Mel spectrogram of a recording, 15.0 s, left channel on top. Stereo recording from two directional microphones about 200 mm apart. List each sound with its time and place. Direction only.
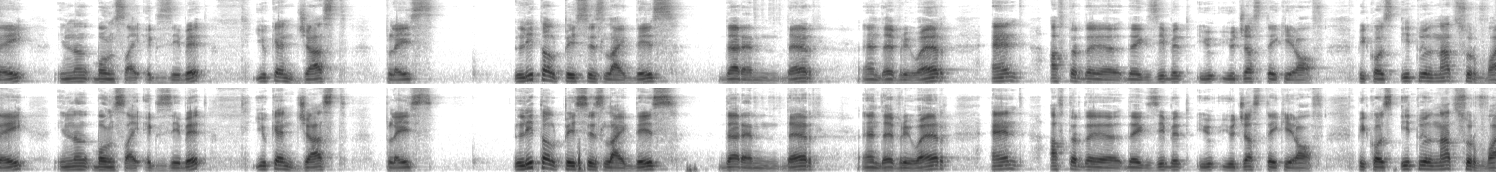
0.0 s a man's voice: 40° right (ahead or behind)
